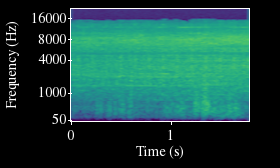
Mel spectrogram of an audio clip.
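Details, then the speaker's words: 1997 Isuzu Rodeo with 96,926 miles idling; steady, even idle with no knocks or misses, engine and transmission judged mechanically sound; sold for parts only because of a frame issue. "as far as mechanically running the engine and transmission i would say are sound as can be in fact as you can see very low mileage"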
